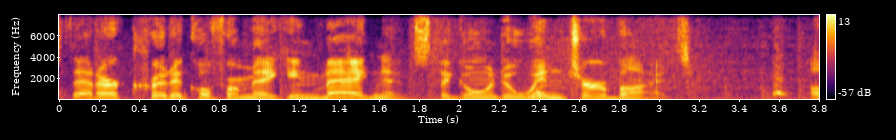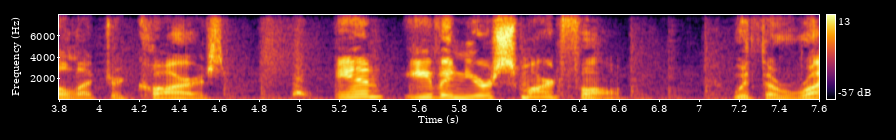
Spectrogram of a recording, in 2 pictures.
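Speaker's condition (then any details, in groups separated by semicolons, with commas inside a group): No condition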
